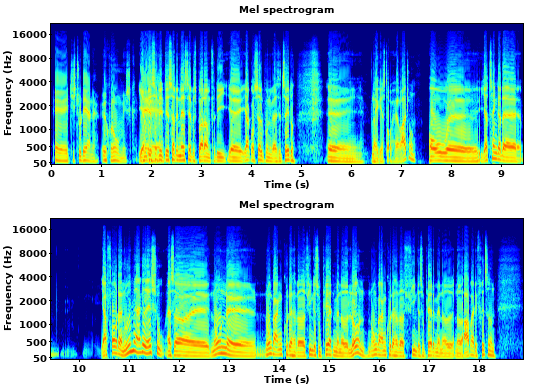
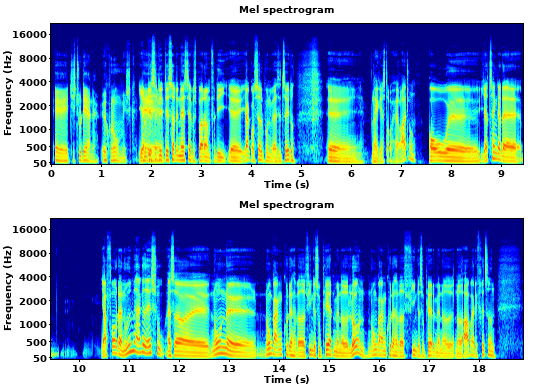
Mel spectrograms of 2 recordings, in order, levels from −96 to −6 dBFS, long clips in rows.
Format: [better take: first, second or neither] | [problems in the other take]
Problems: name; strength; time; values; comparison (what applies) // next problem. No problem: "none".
second | distortion; slight; 8% of the sound clipped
